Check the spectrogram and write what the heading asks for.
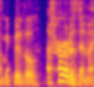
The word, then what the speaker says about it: McMinnville: Das Bier from Heater Allen in McMillanville. McMinnville.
